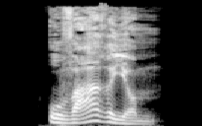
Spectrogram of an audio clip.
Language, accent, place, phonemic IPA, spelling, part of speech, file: German, Germany, Berlin, /ʔovaːʁi̯ʊm/, Ovarium, noun, De-Ovarium.ogg
- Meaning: ovary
